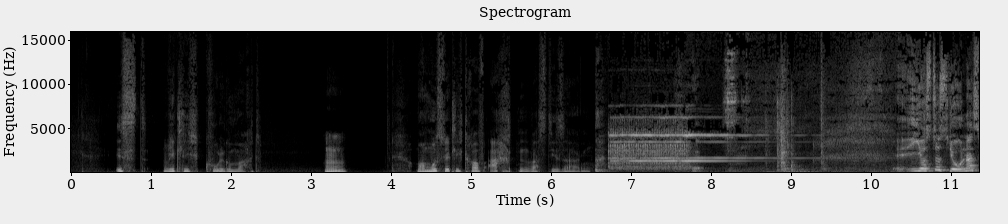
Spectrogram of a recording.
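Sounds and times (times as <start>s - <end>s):
speech: 0.6s - 2.4s, 3.2s - 6.8s, 7.8s - 8.4s, 10.3s - 11.3s
telephone bell ringing in audio drama: 6.6s - 9.9s.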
